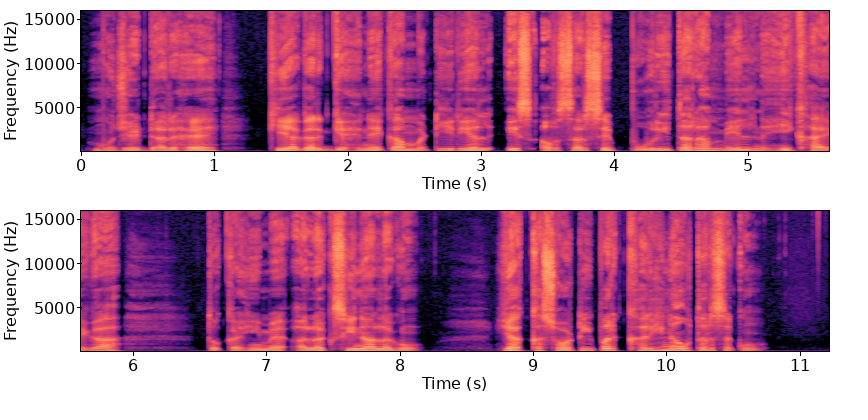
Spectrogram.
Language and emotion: Hindi, fearful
